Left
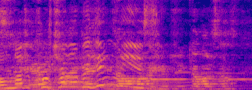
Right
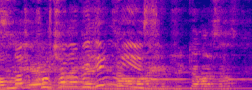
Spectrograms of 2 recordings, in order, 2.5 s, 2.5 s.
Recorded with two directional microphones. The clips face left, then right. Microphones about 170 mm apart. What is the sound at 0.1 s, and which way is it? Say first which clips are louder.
A man's voice: right 1 dB; 20° right (ahead or behind).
